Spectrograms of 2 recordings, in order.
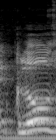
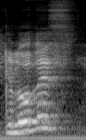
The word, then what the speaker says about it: clothes: ونلاحظ إن الملابس بتتنطق كلوز يا جماعة، كلوز مش كلوذس، يعني محدش يقول لي كلوذس.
